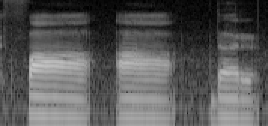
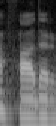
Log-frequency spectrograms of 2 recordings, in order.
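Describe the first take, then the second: First: फादर stretched into two slow beats, फा and दर; syllable by syllable. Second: Said in the usual way. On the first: Shown as a demonstration. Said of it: "डाइसिलेबिक यानी दो, दो से बनते हैं". (फादर को दो हिस्सों में तोड़कर, धीरे-धीरे) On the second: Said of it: "अलग, है ना?".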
